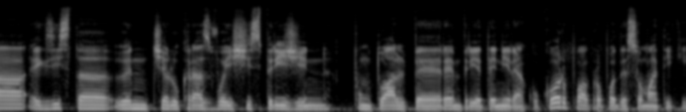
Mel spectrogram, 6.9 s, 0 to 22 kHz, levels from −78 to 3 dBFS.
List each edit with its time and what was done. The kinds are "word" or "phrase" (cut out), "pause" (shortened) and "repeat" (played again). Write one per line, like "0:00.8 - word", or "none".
none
